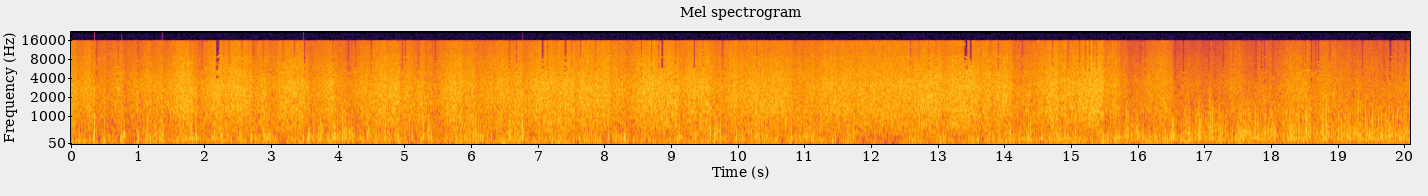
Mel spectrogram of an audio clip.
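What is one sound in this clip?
Wind gusts outdoors, buffeting the microphone.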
